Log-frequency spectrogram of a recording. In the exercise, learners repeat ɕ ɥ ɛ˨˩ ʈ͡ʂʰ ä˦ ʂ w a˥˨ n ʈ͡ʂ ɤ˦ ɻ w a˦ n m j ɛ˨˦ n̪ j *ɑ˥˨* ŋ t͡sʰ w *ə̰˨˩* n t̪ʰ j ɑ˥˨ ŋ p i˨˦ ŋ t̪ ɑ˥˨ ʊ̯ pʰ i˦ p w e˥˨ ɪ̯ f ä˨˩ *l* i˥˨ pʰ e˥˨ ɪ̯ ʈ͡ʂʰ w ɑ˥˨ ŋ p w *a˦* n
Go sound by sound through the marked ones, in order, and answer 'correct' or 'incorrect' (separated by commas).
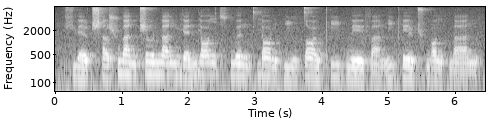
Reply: incorrect, incorrect, incorrect, correct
